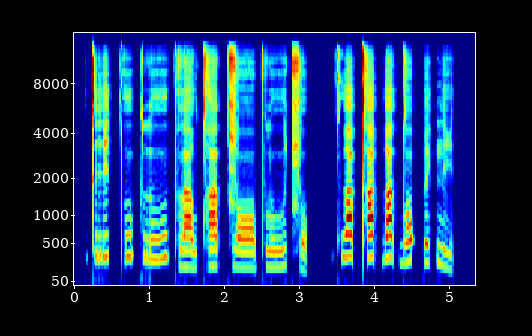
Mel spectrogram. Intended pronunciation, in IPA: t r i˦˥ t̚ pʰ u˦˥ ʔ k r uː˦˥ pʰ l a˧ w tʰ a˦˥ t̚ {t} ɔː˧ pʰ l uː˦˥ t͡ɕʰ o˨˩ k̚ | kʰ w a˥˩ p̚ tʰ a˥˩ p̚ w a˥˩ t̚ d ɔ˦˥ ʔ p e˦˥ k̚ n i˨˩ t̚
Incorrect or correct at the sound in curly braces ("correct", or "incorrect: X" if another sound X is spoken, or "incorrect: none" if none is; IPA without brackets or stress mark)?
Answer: incorrect: t͡ɕ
